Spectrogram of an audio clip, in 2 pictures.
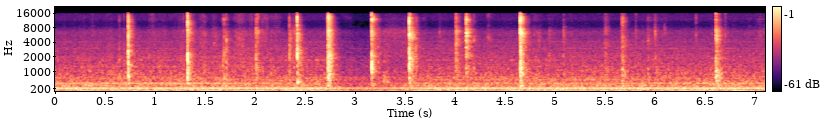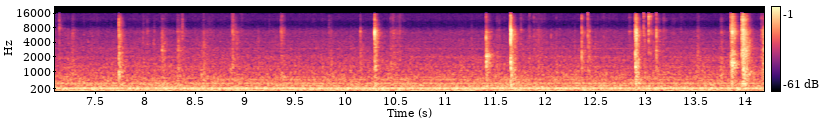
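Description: Irregular small clicks and taps from hands handling a bare LCD TV panel and its frame, bunched in the first few seconds and sparser after; a steady low electrical hum runs underneath.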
